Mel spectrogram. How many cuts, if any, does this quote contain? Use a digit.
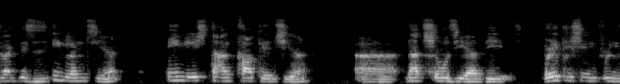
0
